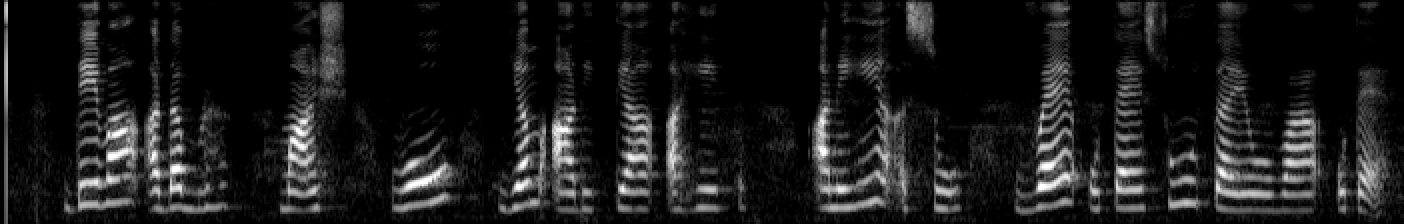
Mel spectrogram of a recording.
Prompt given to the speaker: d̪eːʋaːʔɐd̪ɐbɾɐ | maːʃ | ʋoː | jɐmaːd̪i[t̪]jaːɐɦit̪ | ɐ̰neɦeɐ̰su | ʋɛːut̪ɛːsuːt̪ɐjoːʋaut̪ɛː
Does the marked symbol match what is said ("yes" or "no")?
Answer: yes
